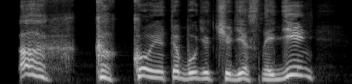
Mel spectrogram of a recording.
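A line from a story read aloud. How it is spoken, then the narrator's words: Delighted exclamation. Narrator (Russian): воскликнул, сияя восторгом, Роберт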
